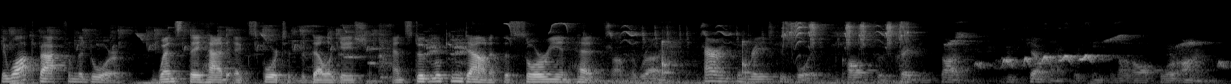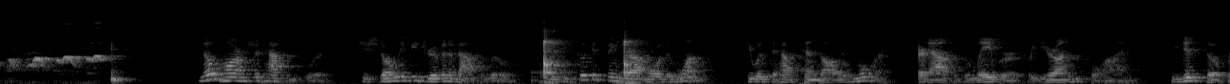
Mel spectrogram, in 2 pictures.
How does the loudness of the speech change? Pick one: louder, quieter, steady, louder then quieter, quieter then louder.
quieter.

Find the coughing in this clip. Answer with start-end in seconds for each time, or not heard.
not heard.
